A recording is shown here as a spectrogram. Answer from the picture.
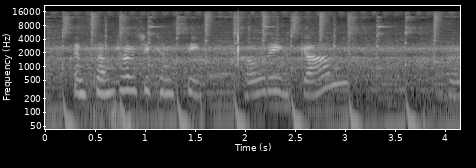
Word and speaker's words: kauri: Kauri tree.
